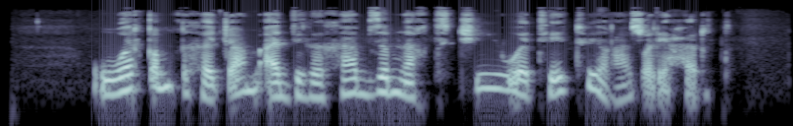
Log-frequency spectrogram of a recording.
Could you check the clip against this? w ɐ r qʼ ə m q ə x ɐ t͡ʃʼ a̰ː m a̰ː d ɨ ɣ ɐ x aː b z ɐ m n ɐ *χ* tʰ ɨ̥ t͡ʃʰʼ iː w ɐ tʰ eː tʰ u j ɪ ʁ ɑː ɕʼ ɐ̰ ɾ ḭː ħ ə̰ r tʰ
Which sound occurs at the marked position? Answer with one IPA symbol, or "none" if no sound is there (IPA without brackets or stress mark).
χ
